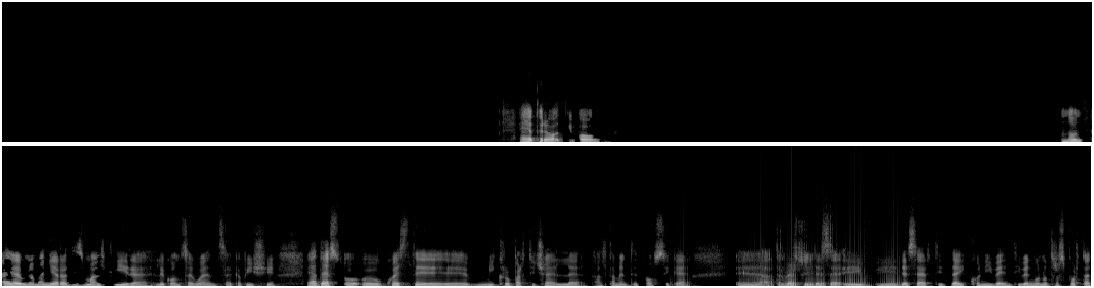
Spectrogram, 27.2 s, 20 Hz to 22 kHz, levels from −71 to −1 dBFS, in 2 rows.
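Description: Buffer tearing runs from 21.97 to 24.89 s, starting after "uhm queste microparticelle altamente" and clearing before "dai con i". The writing and reading positions in the playback buffer have slipped so they cross inside every period, so each period splices fresh speech with roughly 30 percent of audio about 50 ms stale, joined by hard edges. The result is a steady robotic rattle at 43.1 Hz, which fits a 1024-sample buffer, and it sounds only while speech is present.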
